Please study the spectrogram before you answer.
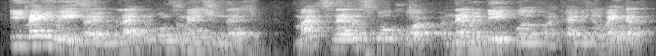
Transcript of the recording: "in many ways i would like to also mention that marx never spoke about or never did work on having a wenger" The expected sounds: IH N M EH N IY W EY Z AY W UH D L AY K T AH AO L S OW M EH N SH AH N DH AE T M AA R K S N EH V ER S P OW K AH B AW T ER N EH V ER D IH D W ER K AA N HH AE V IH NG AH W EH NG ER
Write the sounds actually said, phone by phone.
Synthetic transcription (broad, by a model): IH N M EH N IY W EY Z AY L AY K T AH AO N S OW M EH N SH AH N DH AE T M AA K S N EH V ER S P OW K AH B AW T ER N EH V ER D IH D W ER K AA N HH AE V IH NG AH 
